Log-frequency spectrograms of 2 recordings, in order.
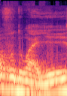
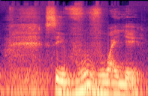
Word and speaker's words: vous voyez: doyez amis, c'est pas vous doyez, c'est pas vous doim non vous voyez vous voyez un peu le contraire de tuer. C'est pas vous doyez. Non non non non, c'est vous voyez.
